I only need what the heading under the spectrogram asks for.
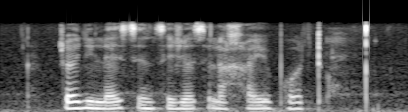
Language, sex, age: Tswana, female, 18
